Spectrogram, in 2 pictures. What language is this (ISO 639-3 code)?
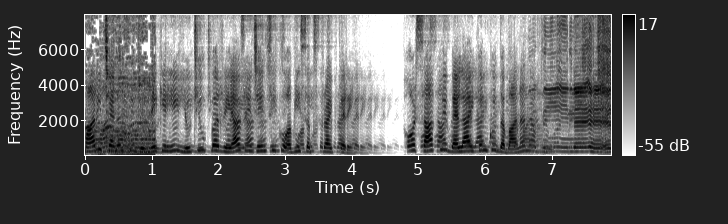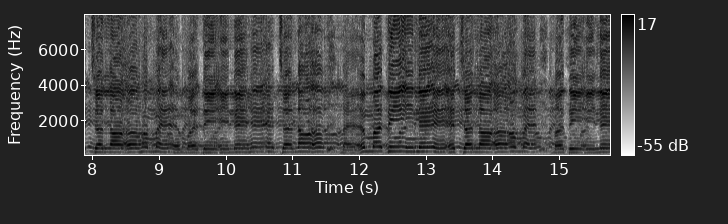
hin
